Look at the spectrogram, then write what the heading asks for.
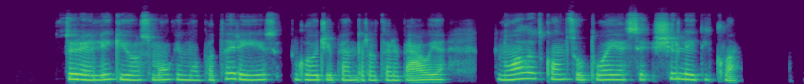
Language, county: Lithuanian, Marijampolė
